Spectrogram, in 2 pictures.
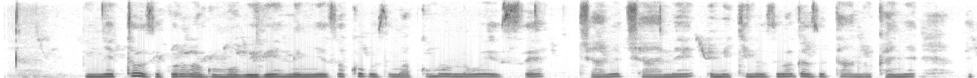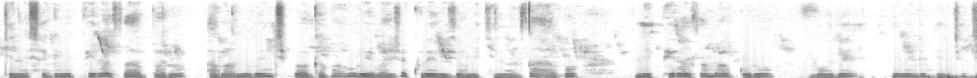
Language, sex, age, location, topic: Kinyarwanda, female, 18-24, Musanze, government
